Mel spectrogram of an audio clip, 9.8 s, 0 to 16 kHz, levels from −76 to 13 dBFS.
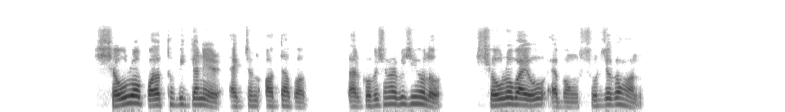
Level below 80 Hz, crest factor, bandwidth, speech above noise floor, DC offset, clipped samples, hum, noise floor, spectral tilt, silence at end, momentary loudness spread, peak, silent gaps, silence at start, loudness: -62 dBFS; 18 dB; 7 kHz; over 74 dB; under 0.1%; under 0.1%; none; under -90 dBFS; -6.5 dB/octave; 1.8 s; 14 LU; 0 dBFS; 4.27-4.35 s; 1.2 s; -17 LUFS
